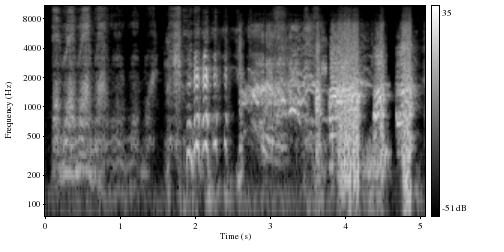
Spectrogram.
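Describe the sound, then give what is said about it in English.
A voice does a squawking, raspy Donald Duck impression with a South African accent, a few seconds of buzzy, garbled honking syllables in quick bursts, fairly loud, with no clear words. “I think I can talk a little bit like Donald Duck, but I'll have to practice it.”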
